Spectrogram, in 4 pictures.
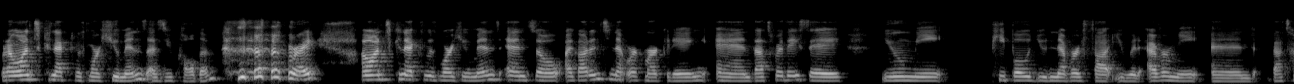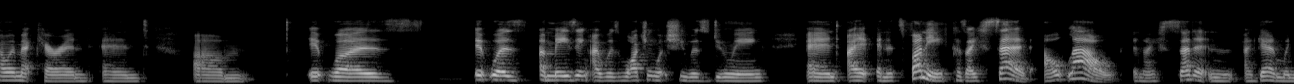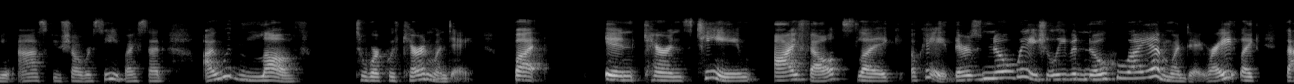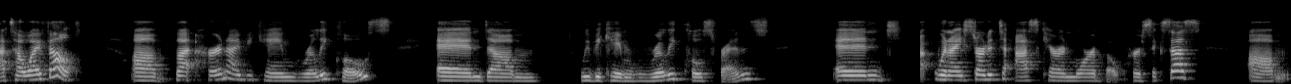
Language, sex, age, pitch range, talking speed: English, female, 30-49, 165-210 Hz, 170 wpm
